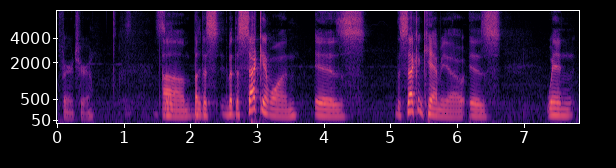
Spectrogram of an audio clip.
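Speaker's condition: No condition

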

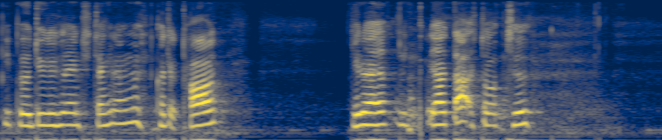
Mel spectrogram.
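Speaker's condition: Profound deafness, cochlear implant; signs to deaf people

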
